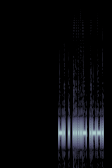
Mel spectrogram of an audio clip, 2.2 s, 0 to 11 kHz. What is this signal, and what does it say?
Morse code, heard as a keyed tone, about 47 wpm, 700 Hz. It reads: NE4P
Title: USA Call Signs - 4 Characters - 3x Character Spacing - 50wpm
